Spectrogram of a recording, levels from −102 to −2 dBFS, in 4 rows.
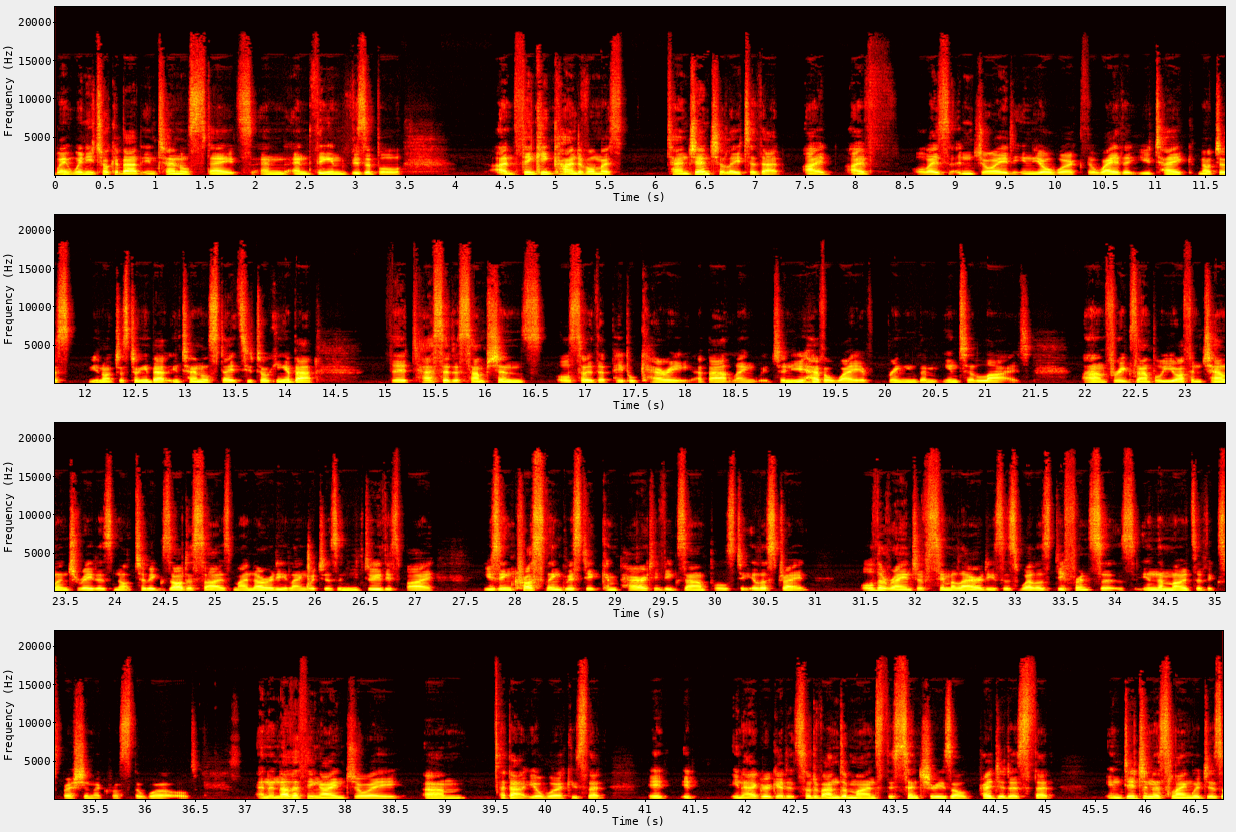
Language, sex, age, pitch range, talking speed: English, male, 30-49, 95-115 Hz, 160 wpm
